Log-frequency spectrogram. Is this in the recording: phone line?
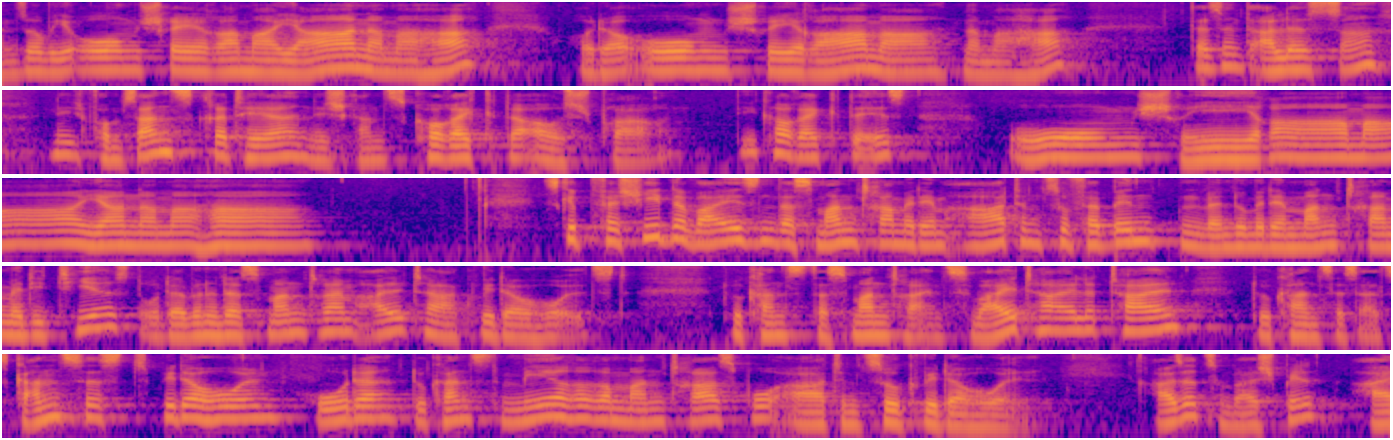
no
